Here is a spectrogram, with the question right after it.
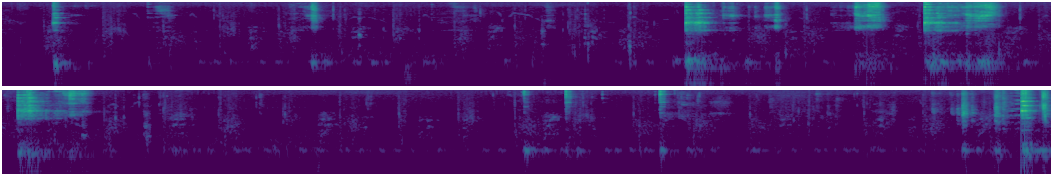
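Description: Metal cutlery clinks and scrapes against a plate while someone eats steak pie with mash. The clinks are light and sparse, with a busier cluster of sharper taps partway through and a quiet background between them.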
